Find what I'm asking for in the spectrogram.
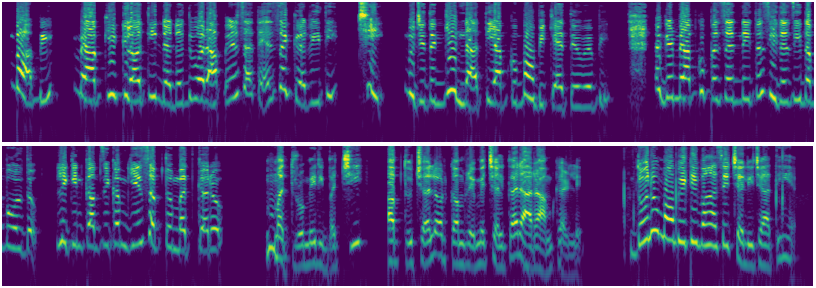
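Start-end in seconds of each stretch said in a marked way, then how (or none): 0.1-12.9 higher, whiny wounded reproach; fake-hurt sister-in-law. Kavya fake hurt accusation. 13.5-17.4 calm the upset daughter; tender mother. Acted.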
